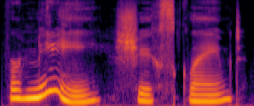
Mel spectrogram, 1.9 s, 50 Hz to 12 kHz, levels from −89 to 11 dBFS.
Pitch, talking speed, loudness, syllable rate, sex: 220 Hz, 125 wpm, -15 LUFS, 3.3 syllables/s, female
